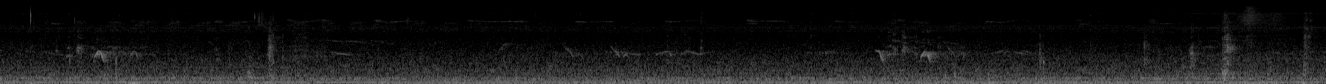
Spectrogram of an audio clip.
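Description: Faint, scattered bird chirps over a steady low hum, with a few light clicks.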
